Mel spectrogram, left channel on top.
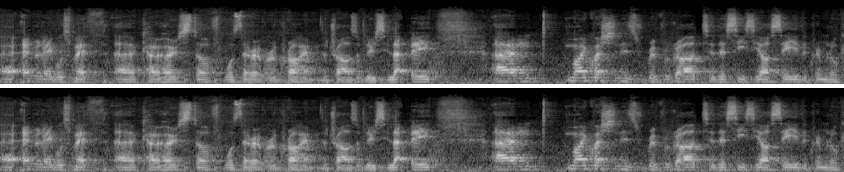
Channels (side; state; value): both; identical; correlation 1.00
